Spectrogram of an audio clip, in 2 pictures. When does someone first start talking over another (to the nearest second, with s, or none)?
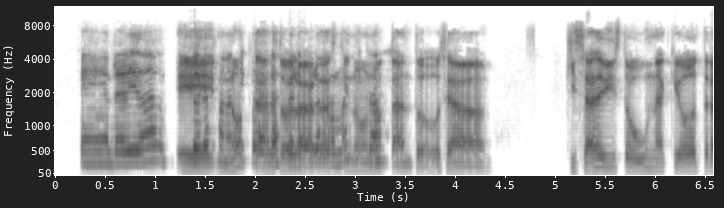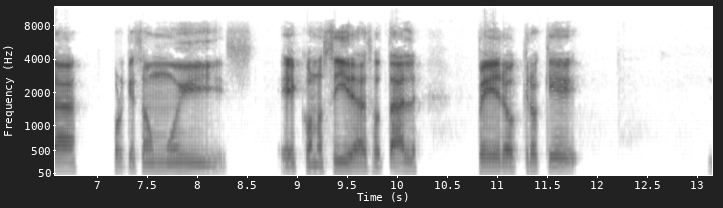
1 s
